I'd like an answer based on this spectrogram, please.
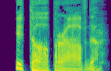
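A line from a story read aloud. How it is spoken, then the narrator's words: Heavy sigh, woman. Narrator (Russian): тяжело вздохнула женщина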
